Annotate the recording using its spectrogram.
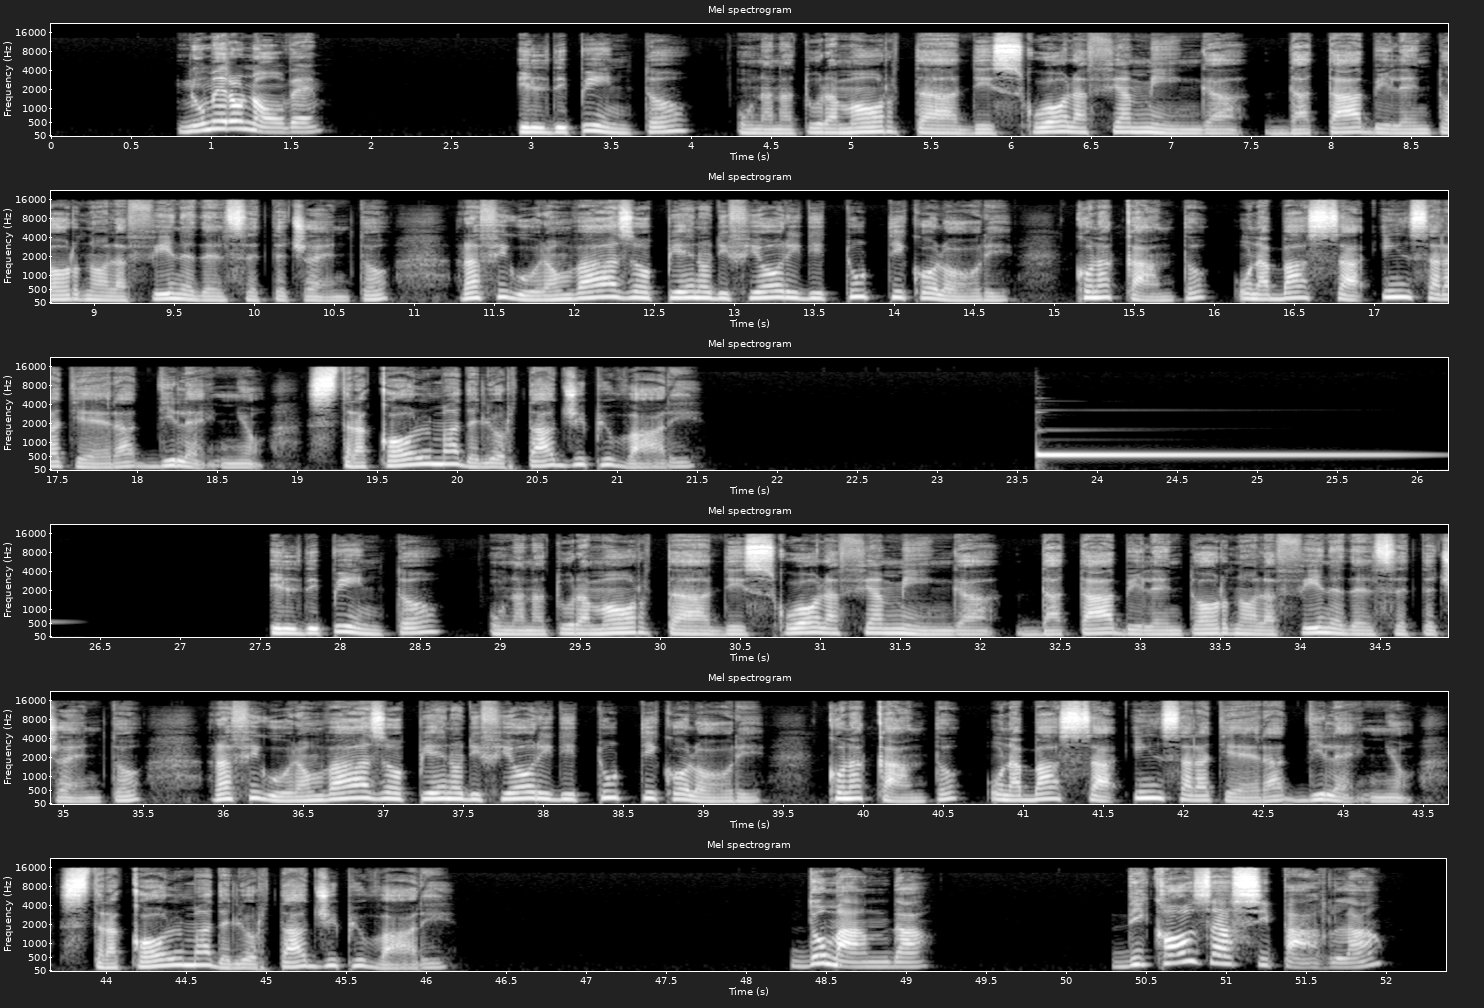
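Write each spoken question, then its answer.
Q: Domanda. Di cosa si parla?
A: Di un dipinto (una natura morta)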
